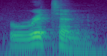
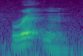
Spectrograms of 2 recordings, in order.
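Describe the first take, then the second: First: It is said in a careful, textbook way. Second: It is said in a relaxed, natural way. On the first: "here's how maybe you know these words" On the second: "This is how I would usually pronounce these words"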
